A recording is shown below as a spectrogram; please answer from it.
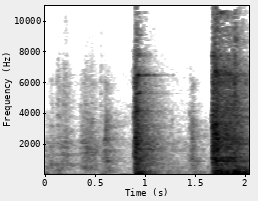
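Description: Heavy electrical cable being handled: a sudden knock about a second in, then a louder, harsher burst of noise near the end.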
